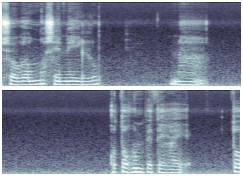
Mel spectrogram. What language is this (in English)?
Tungag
